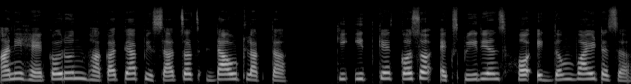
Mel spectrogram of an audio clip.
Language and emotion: Goan Konkani, neutral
